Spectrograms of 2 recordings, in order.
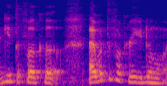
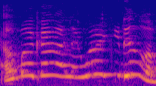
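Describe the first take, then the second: First: Said in the usual way. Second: High, squeaky pretend-tearful gush; mock happy crying. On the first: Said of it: "But no, I was like". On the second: Imagined happy girlfriend reacting to a proposal, mock tearful. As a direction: imitate being overcome, pitch way up. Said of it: "I would have been fucking crying like".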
